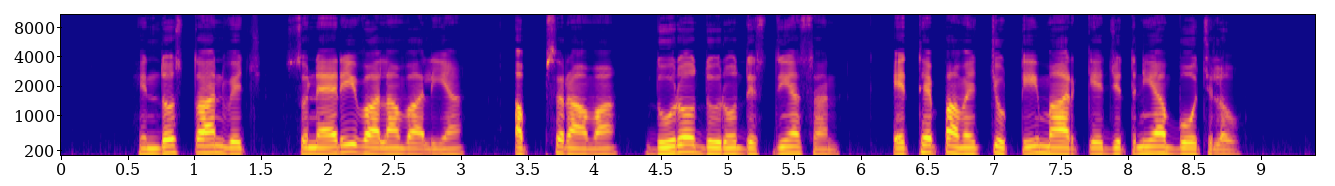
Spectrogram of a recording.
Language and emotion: Punjabi, neutral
